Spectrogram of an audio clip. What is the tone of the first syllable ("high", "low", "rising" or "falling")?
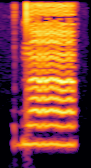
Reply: high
